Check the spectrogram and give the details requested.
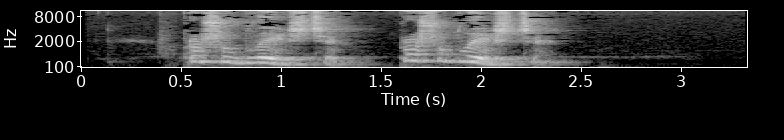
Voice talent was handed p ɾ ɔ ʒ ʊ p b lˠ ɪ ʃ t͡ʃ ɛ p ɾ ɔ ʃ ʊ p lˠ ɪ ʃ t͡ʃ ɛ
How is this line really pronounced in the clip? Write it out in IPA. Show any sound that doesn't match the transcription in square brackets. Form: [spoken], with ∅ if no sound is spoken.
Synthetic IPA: p ɾ ɔ [ʃ] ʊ [∅] b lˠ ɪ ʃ t͡ʃ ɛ p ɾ ɔ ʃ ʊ [b] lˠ ɪ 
